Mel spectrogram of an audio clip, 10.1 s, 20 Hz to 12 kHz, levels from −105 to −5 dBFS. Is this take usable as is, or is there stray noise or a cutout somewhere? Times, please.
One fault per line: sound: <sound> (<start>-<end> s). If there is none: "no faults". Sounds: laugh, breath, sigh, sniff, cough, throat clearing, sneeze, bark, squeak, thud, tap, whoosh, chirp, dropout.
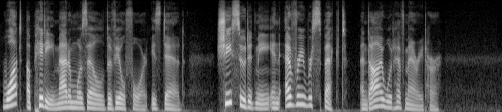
no faults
